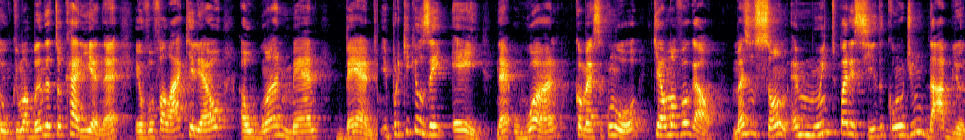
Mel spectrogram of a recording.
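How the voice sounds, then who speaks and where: A man with a fairly high voice explains English grammar in a relaxed, chatty way, slowing right down whenever he models an English word. He is a Portuguese speaker teaching learners of English. The recording has a noticeable roomy echo. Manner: explains patiently, slows down to model English words. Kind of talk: casual explanatory lesson.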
